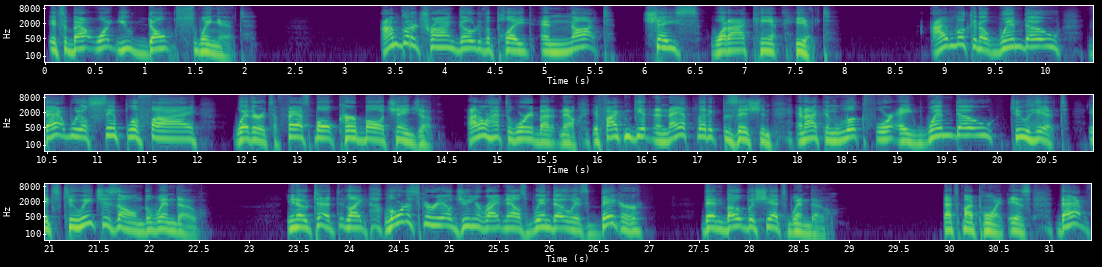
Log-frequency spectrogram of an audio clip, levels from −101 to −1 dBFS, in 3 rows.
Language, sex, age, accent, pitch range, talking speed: English, male, 50-69, American, 150-205 Hz, 170 wpm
